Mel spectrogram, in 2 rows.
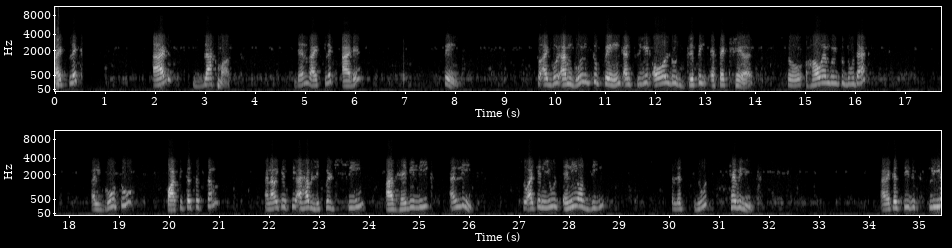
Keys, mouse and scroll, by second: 3.1 click, 8.0 click, 9.6 alt+middle click, 10.0 alt+right click, 10.0 alt+middle click, 10.0 alt+click, 11.2 alt+middle click, 11.2 alt+click, 13.3 alt+middle click, 16.2 alt+click, 16.7 alt+middle click, 20.0 click, 29.5 click, 32.7 alt+click, 33.1 alt+middle click, 35.1 alt+right click.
